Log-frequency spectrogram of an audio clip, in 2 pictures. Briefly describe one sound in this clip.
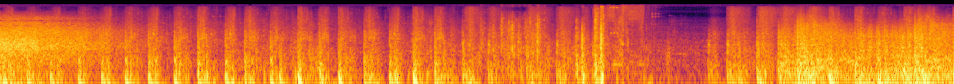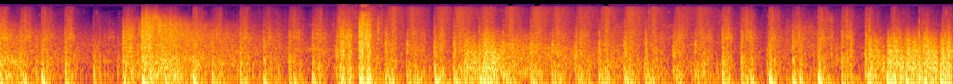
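Rapid footsteps run over dirt and grass.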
